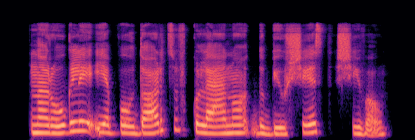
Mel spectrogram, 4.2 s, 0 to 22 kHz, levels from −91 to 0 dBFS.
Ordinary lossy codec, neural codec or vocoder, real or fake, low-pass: none; none; real; 10.8 kHz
